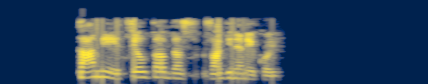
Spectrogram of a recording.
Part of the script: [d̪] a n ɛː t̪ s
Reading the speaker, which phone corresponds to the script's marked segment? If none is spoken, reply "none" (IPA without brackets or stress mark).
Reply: t̪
